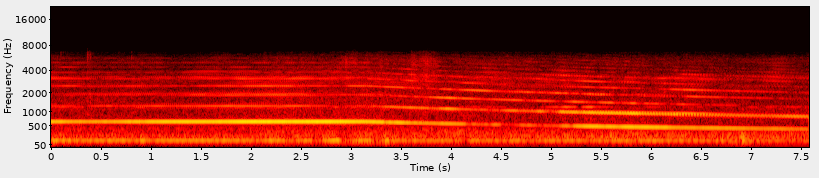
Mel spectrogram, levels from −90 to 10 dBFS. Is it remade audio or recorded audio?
recorded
